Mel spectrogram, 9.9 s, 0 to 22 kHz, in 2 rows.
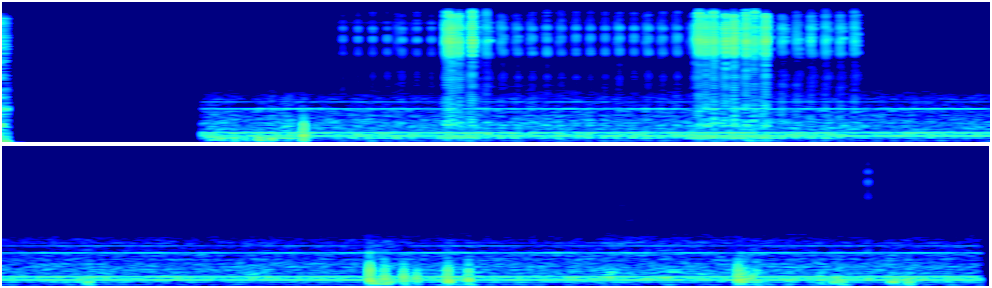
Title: Samsung s25 ultra camera function : Camera has strange noise and focus is very shaky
